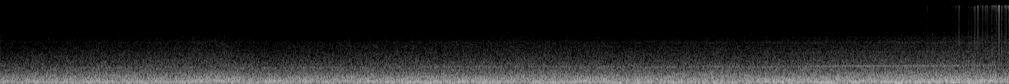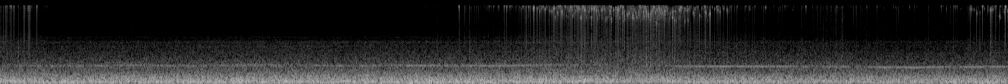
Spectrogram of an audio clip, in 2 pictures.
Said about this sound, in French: Vous allez entendre la plongée alimentaire d'un manchot à délit à 80 mètres de profondeur.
